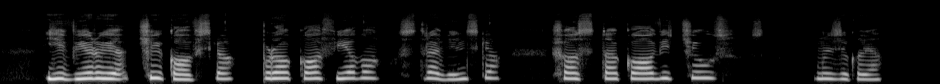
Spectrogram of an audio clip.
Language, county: Lithuanian, Kaunas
